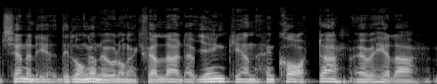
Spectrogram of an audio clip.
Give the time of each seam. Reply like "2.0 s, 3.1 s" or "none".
0.9 s, 1.9 s, 2.7 s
